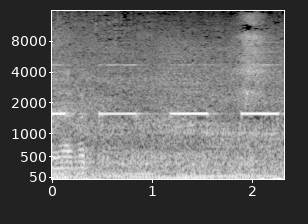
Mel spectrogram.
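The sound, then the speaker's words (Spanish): A busy city street with a steady wash of traffic noise, over which a reversing vehicle's high electronic beep repeats at a regular pace, three or four long, clear tones, while equipment is being unloaded. “Con todos, la moto, el pito, el, señor vendiendo, el otro gritando.”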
